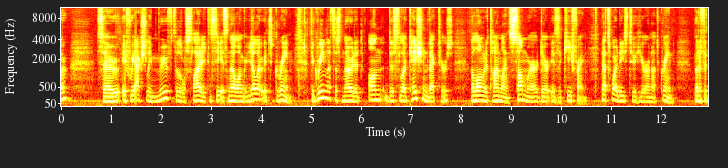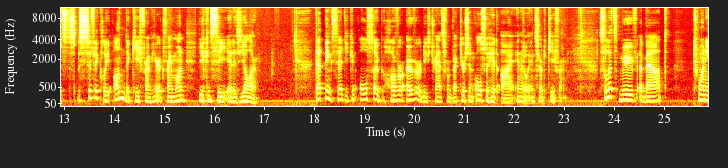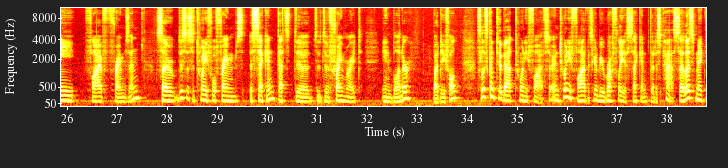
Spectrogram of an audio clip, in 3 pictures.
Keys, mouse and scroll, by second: 1.9-32.1 drag.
